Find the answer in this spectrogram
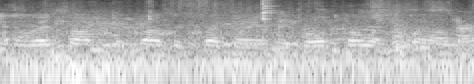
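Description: Faint background chatter of ballpark spectators, several voices talking at once at low level, with two light clicks in the second half.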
